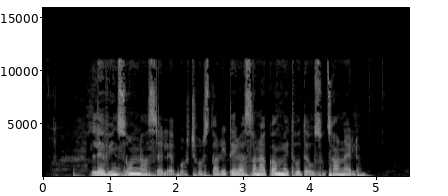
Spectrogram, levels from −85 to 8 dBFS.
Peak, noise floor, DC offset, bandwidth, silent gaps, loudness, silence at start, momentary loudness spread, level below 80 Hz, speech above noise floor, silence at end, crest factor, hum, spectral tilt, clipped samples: -4 dBFS; -72 dBFS; under 0.1%; 11.5 kHz; none; -20 LUFS; 0.45 s; 15 LU; -36 dBFS; 53 dB; 0.6 s; 16 dB; none; -7 dB/octave; under 0.1%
